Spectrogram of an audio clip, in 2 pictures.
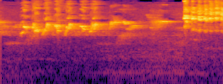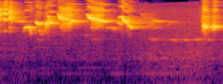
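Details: Oriental magpie-robin, a contest champion bird, singing a varied run of rich whistled and chattering phrases, some buzzy and sharp, changing pitch often with brief pauses between bursts.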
